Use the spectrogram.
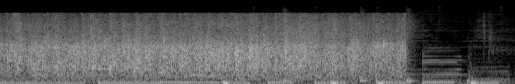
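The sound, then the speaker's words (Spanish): Dense, loud applause holds steady for about four seconds, then drops away abruptly into quieter music. “El aplauso va de mi parte para ustedes, mi audiencia”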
